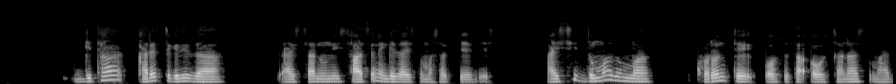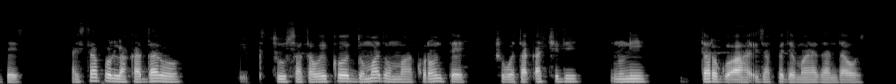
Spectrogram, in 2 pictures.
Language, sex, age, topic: Gamo, female, 25-35, government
